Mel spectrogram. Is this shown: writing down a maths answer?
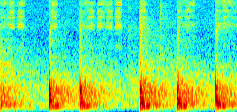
yes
